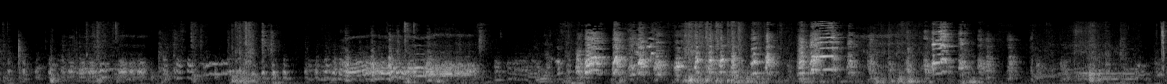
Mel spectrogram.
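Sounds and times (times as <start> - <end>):
bronze turkeys clucking and calling: 0.0 - 11.6.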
